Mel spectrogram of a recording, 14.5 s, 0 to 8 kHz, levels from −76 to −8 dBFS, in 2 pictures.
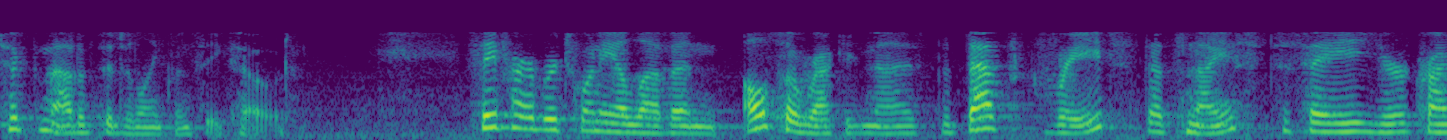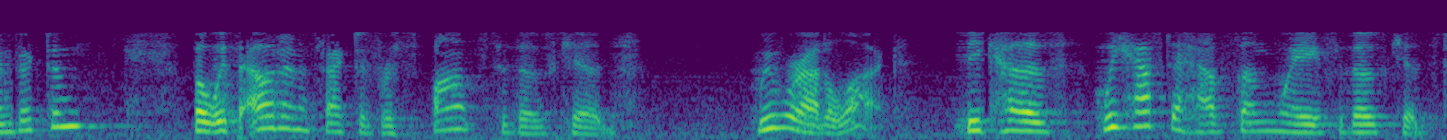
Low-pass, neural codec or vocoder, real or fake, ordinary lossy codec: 7.2 kHz; none; real; AAC, 16 kbps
